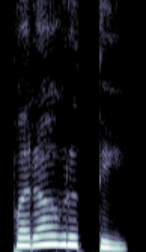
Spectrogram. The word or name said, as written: ಪರಿವೃತ್ತಿ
